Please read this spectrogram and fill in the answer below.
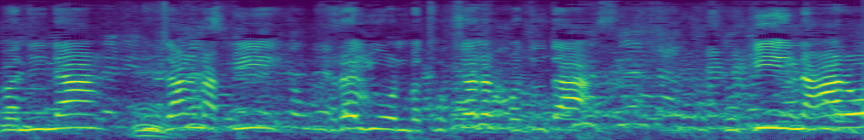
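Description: A woman speaking, with people chattering around her.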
